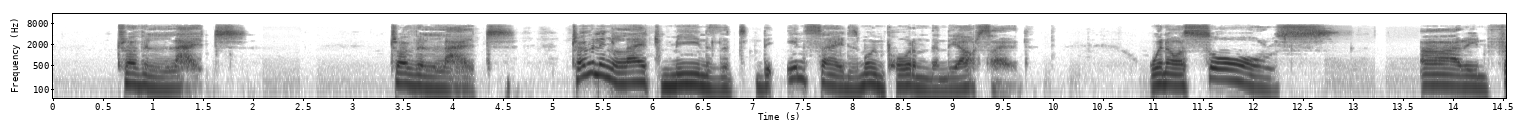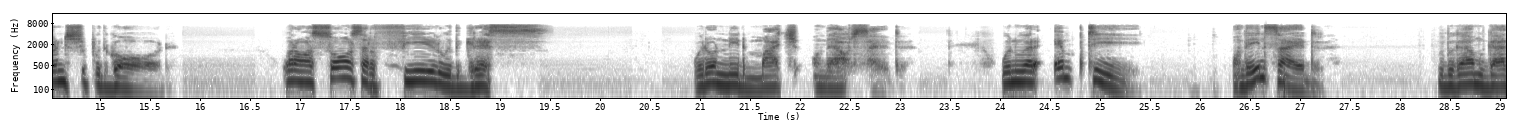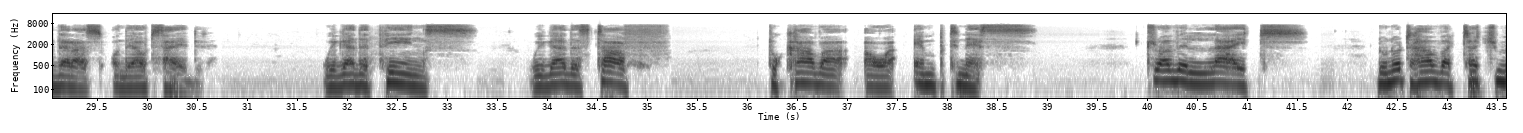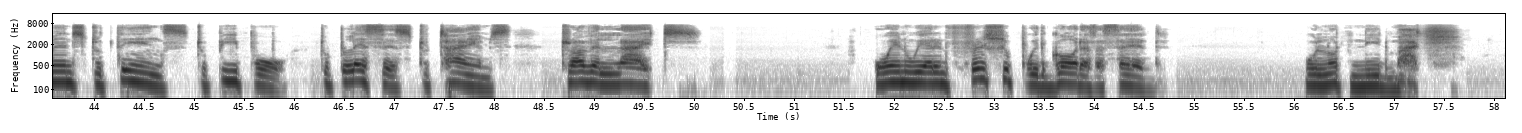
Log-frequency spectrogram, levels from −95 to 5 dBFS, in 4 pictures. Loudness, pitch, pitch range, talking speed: -22 LUFS, 140 Hz, 125-165 Hz, 95 wpm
